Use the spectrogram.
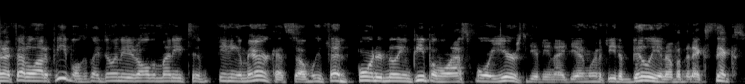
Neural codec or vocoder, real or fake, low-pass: none; real; 7.2 kHz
